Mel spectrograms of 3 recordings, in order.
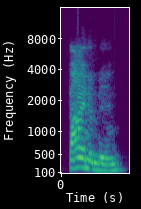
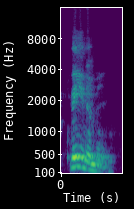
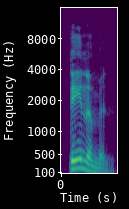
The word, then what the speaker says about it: Thieneman: Uh, I've been calling him Thaman all day, and I realized I was I was pronouncing it wrong, but I already did the reel and I wasn't going to redo it.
